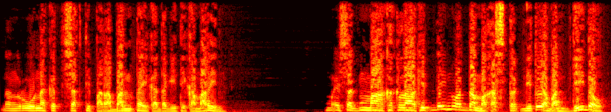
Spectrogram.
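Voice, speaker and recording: Husky-voiced, earnest male servant, played by an actor. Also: on the high side, expressive, moderate pace, a bit bright, full character voice. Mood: resigned, concerned. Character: deferential, worried male servant of a hacienda. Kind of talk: Ilocano radio drama acting.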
